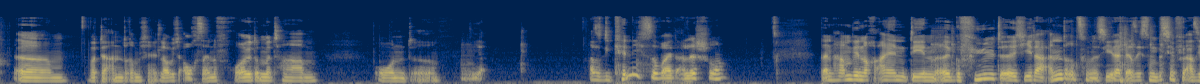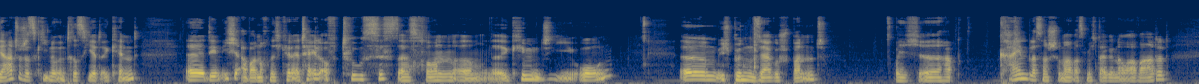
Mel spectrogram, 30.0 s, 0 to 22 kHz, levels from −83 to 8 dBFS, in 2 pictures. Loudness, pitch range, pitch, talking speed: -18 LUFS, 115-145 Hz, 125 Hz, 155 wpm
